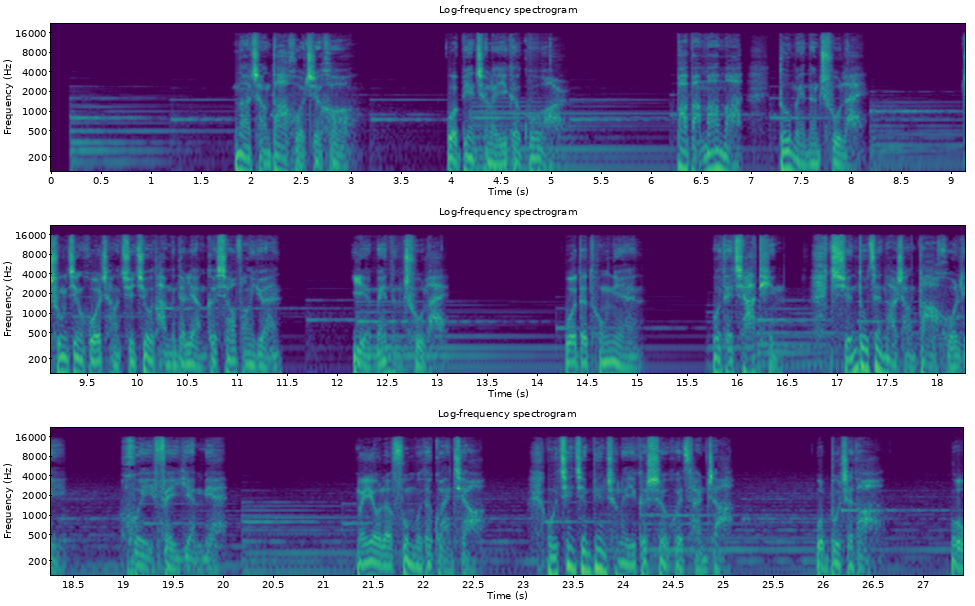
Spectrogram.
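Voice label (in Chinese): 男国大音-微电影-旁白; 消防员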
